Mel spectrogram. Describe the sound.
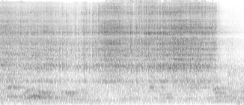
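A grain analyser measuring the density and moisture of a barley sample, giving off a steady mechanical rattling whir that grows louder midway, then stops abruptly shortly before the end.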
